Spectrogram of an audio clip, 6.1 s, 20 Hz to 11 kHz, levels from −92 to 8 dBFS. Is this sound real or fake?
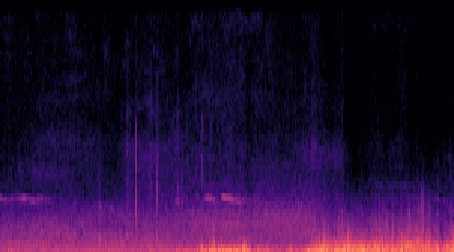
real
